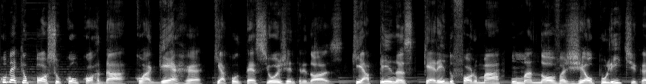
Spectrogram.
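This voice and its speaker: With music in the background, a man talks at a fairly slow pace with hardly any pauses, his pitch swinging very widely while his loudness stays very even. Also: fairly high pitch for a man. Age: 80s. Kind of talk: reflective podcast monologue with spoken prayer. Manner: warm, heartfelt, reflective.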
